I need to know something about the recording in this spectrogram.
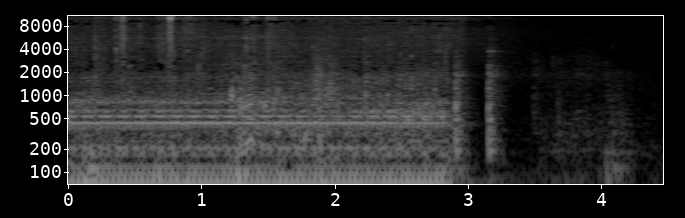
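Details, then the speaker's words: Mamod SP2 steam engine run on compressed air after oiling: wet, uneven chuffing about four beats a second for about three seconds, then dies away; struggling to run, owner suspects water in the cylinder. "hmm it's trying it's getting a bit closer"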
